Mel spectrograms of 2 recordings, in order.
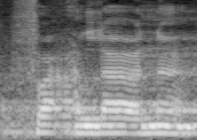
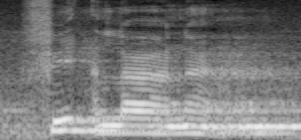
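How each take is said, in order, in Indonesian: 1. Konsonan pertama diikuti vokal a. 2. Konsonan pertama diikuti vokal i. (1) "dengan fathahnya fa" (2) "dengan kasrohnya fa"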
